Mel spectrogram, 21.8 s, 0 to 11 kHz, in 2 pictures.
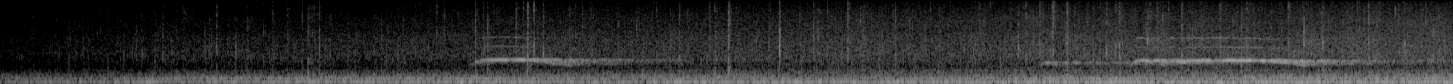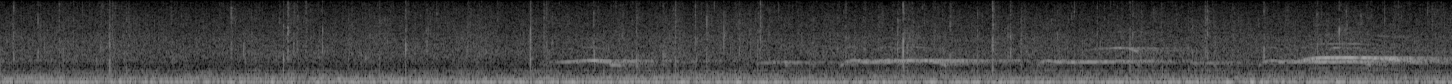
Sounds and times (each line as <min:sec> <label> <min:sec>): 0:00.0 gentle Rain 0:21.7
0:03.6 Tawney Owls 0:04.8
0:07.8 Tawney Owls 0:10.5
0:15.0 Tawney Owls 0:16.0
0:16.6 Tawney Owls 0:21.7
